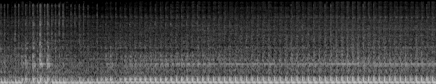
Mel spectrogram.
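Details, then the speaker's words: Honda Foreman 350 4x4 ATV after muffler rebuild, idling: fast, even single-cylinder thumping idle with no misses, ticks or exhaust rasp; normal idle, owner happy with it. "idle so overall i'm pretty happy with it"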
